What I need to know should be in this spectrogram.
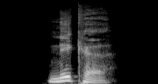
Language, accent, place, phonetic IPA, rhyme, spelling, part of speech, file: German, Germany, Berlin, [ˈnɪkə], -ɪkə, nicke, verb, De-nicke.ogg
- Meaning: inflection of nicken: 1. first-person singular present 2. first/third-person singular subjunctive I 3. singular imperative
